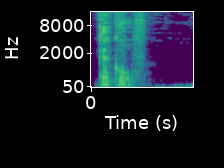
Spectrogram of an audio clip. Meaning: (pronoun) 1. what (referring to what comprises something) 2. like what, how (referring to what something is like) 3. what (a) (used to indicate an intense manifestation of something)
- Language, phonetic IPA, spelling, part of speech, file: Russian, [kɐˈkof], каков, pronoun / determiner, Ru-каков.ogg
